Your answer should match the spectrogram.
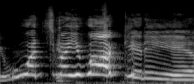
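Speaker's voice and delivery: high, loud, slow Italian New Yorker; mock Italian New Yorker. Podcast host riffing on a name in Italian New Yorker accent. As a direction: ham up a street-corner Italian New Yorker. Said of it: "sounds like, like, a weird kind of".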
